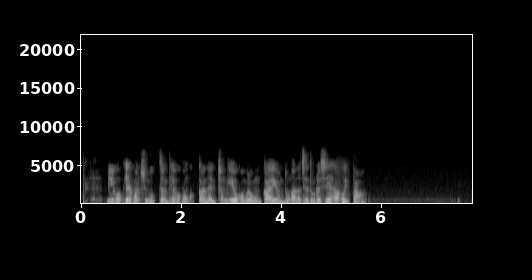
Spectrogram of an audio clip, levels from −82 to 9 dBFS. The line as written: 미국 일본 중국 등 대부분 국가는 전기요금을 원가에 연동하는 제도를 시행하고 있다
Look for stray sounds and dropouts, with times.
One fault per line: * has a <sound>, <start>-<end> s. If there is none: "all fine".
all fine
